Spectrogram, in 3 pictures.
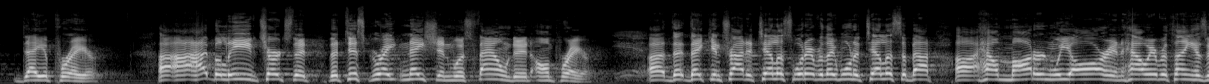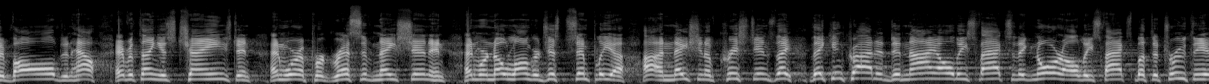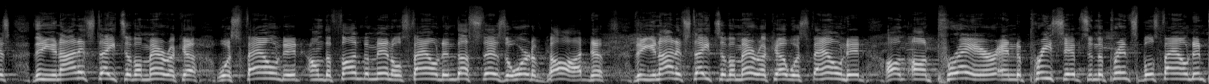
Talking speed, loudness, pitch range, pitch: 195 wpm, -16 LUFS, 215-245 Hz, 235 Hz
